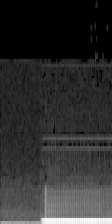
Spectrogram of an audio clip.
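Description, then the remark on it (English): A low steady hum gives way to a loud, continuous telephone dial tone after the phone is dialed, starting abruptly about a third of the way in and holding unbroken to the end, with no voices. “I dialed the phone.”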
